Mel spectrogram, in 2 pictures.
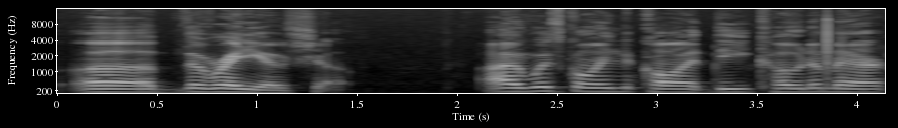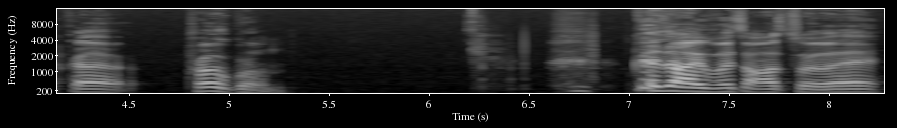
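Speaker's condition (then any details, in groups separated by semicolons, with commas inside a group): Cerebral palsy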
